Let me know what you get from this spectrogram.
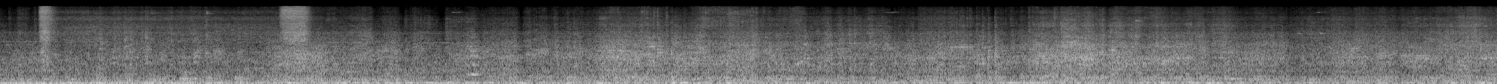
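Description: Loaded coal hopper cars of a freight train rolling past with a steady rumble on the rails. There are two brief sharp noises, just after the start and about three seconds in.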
